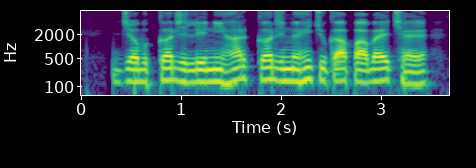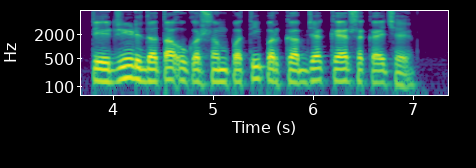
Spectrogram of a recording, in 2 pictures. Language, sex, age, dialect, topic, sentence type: Maithili, male, 51-55, Eastern / Thethi, banking, statement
